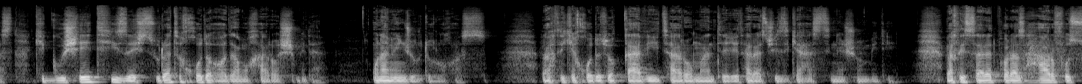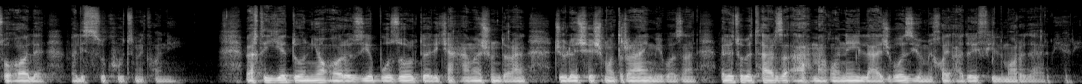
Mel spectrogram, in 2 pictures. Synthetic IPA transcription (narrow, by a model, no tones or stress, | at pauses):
st̪cʰe̞ɡuːʃejet̪ʰiːzeʃsuːɾæt̪ʰexo̞d̪eɒːd̪æmoxæɾɒːʃmid̪e | ʔuːnæmind͡ʒuːɾd̪oɾuɣɒːst̪ | væχt̪iːcʰe̞xo̞d̪e̞t̪ʰoɢæviːt̪ʰæɾo̞mænt̪ʰe̞ɣiːt̪ʰæɾæz̥t͡ʃʰiːziːcʰe̞hæst̪iːne̞ʃunmiːd̪̥iː | væχt̪ʰiːsæɾet̪̚pʰoːɾæzhæɾfo̞soɒːle̞væliːsokʰuːt̪ʰmiːkʰo̞niː | væχt̪ʰiːjed̪onjɒːʔːɾɒzuːje̞bo̞zoɾɡd̪ɒːɾiːcʰehæmæʃund̪ɒːɾænd͡ʒo̞lojet͡ʃʰe̞ʃmɒːd̪ræŋɟmiːbɒːzænvæliːt̪ʰo̞be̞t̪ʰæɾzeʔæhmæɣɒːne̞iːlæd͡ʒbɒːziːjomixɒːjæd̪ɒːjefilmɒːɾɔd̪æɾbijɒːɾi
